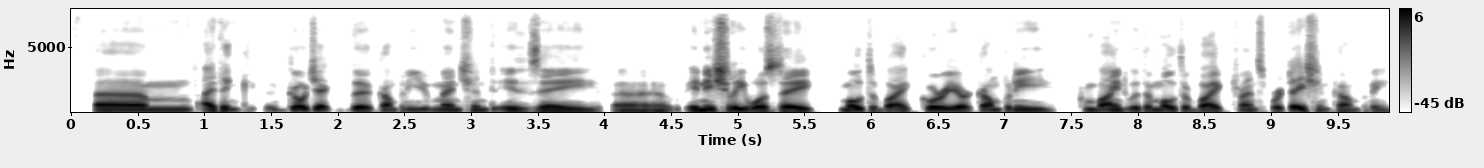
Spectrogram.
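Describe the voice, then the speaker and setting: With a Dutch accent, a man speaks at a fairly low pitch with fairly even intonation. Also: moderate pace. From Netherlands. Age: 40s. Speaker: podcast host and telecom professional. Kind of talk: casual interview. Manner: halting, many fillers.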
